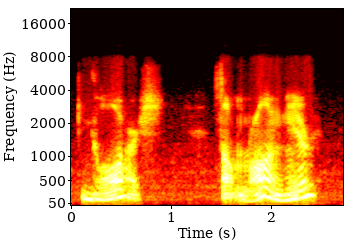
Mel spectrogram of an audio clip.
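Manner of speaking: silly, goofy cartoon dog character voice. Explaining how Bill Farmer voices characters, the speaker demonstrates the Goofy voice. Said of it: "when it comes to doing Goofy".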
